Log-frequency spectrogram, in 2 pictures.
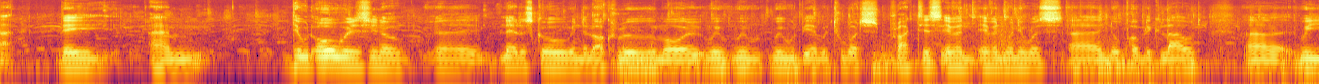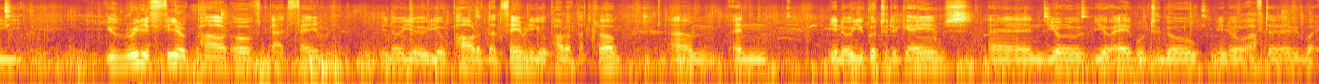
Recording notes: Live at the Eastern Shore Premier Cup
